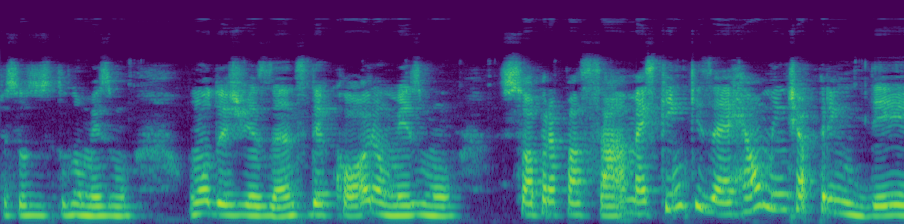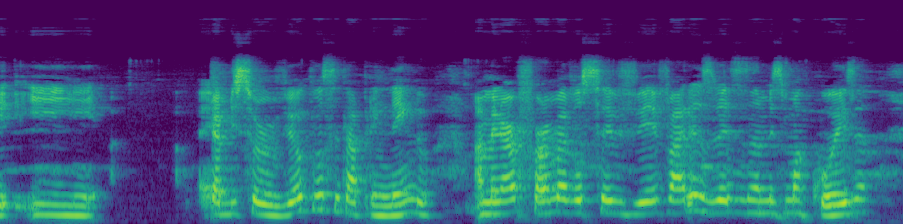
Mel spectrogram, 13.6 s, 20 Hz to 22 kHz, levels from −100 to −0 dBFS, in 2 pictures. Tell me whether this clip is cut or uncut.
cut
